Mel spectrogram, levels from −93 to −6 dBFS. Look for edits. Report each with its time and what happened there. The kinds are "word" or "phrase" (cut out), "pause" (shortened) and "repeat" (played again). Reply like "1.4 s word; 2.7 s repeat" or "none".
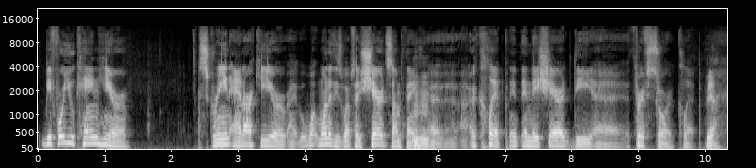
7.1 s word

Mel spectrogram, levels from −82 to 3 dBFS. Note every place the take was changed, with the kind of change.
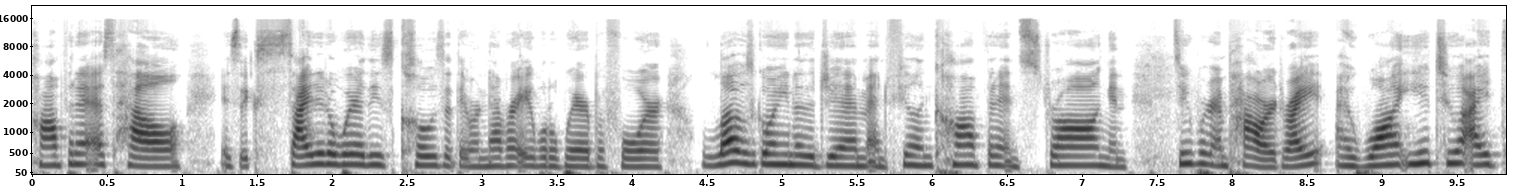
7.6 s word

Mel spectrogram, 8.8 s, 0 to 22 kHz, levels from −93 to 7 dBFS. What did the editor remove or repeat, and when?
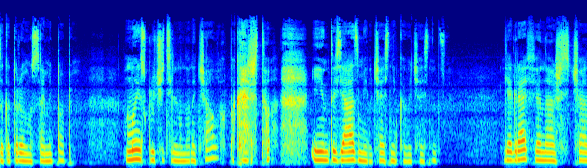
2.1 s word; 2.8 s word; 5.5 s word

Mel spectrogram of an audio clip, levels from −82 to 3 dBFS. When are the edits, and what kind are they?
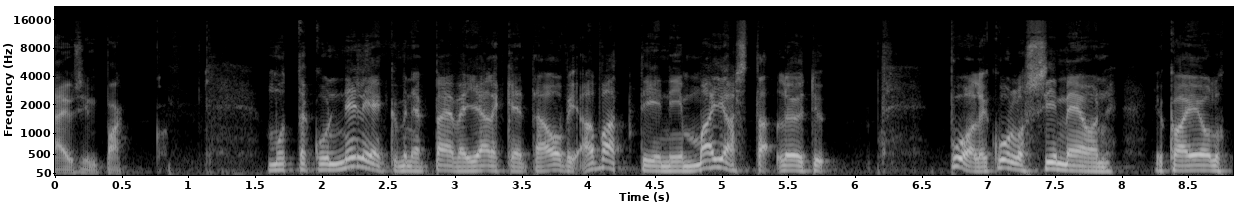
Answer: none

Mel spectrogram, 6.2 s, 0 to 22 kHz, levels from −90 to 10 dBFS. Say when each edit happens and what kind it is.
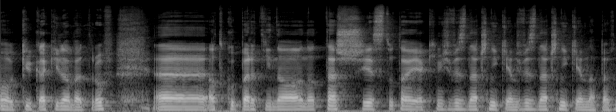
5.2 s repeat

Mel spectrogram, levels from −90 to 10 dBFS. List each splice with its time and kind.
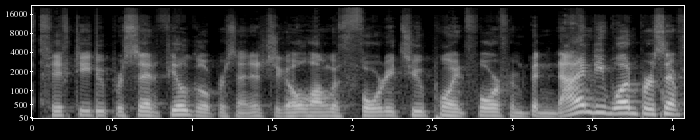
3.1 s word

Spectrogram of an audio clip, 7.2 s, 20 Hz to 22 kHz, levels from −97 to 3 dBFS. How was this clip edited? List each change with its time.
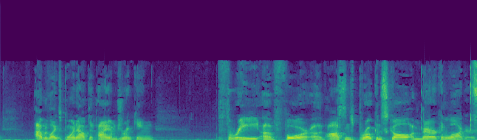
3.3 s word; 4.9 s word

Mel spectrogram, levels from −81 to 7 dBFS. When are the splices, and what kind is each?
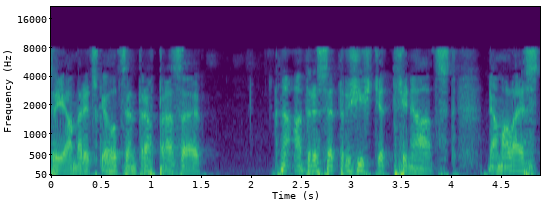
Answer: none

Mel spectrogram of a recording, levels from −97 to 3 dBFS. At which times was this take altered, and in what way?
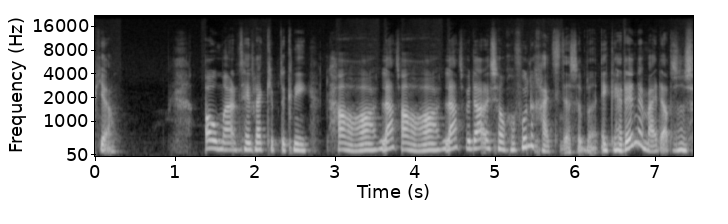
2.0 s word; 3.8 s repeat

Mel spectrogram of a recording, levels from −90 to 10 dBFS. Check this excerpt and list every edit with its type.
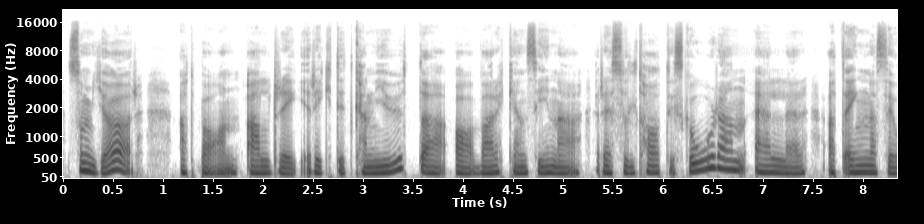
1.8 s pause; 5.2 s pause

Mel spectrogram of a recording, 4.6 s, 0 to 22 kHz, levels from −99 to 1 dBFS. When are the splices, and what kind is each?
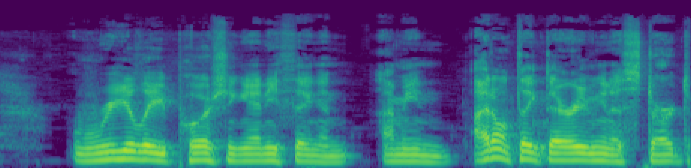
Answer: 3.1 s pause

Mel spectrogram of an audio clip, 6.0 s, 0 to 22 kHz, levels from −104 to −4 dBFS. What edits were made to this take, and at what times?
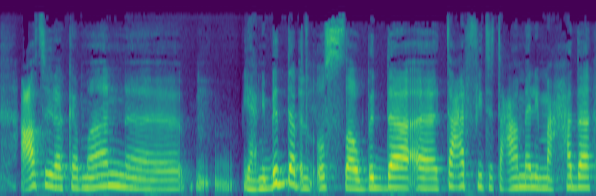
2.4 s pause; 3.0 s word

